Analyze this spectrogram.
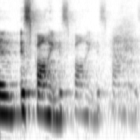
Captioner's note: echo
